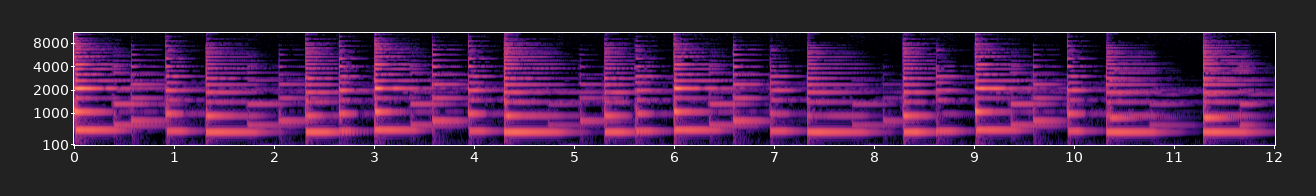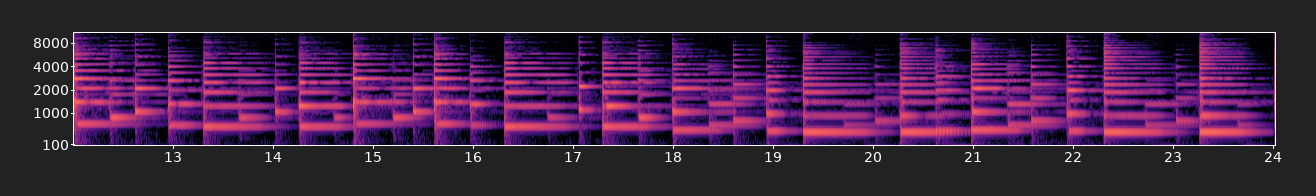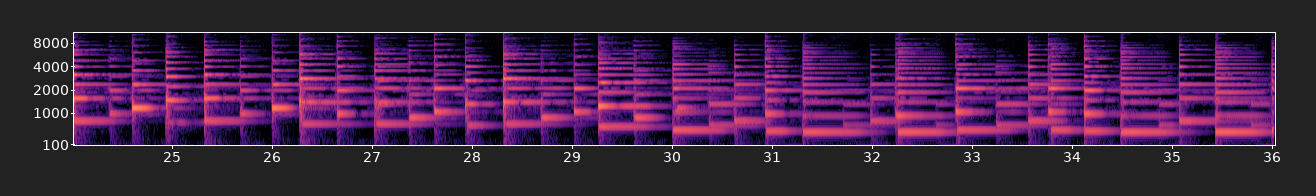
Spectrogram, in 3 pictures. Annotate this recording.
Song4 PIANO2 Do 4:4 80bpms
bpm, Chord, Do, Piano, rythm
